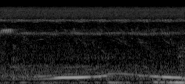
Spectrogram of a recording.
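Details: Spotted hyena calling in the distance at Tswalu Kalahari Reserve, South Africa, on 19 January during a sunset game drive, unusually early in the day for it. A faint, low hooting tone slowly rises, then gently falls, under a steady thin high insect hiss.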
